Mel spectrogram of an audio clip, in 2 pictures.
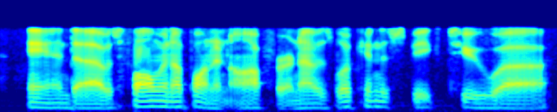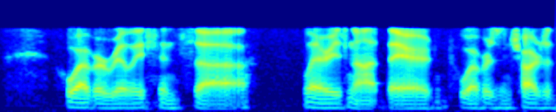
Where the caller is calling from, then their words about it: Cardiff, Wales, United Kingdom; I was calling from Cardiff.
